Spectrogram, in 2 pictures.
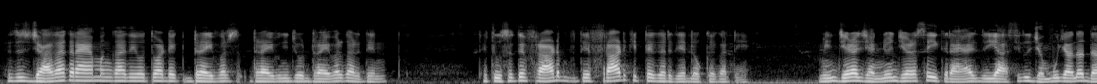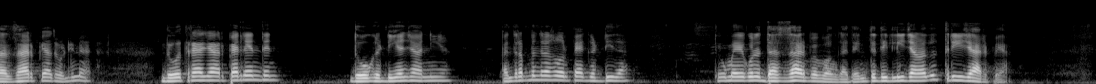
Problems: none marked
